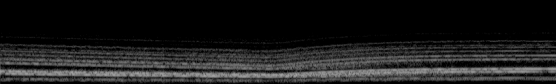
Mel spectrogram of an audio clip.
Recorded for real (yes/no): no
